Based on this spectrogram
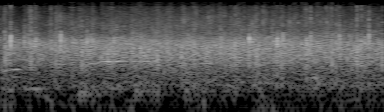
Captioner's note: applause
